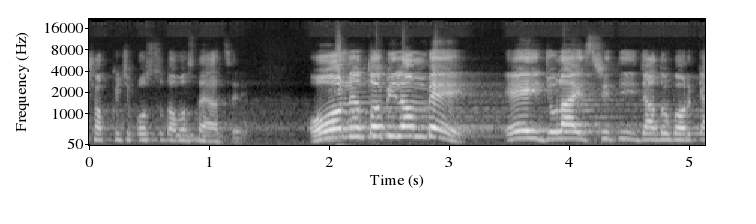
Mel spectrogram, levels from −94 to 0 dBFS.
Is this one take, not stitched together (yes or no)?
yes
